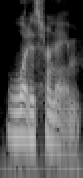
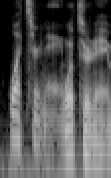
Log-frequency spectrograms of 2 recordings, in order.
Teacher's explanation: But when spoken naturally by a native speaker at conversational speed, the ache gets dropped, the spaces vanish, and it becomes one giant, flowing, multisyllable word.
